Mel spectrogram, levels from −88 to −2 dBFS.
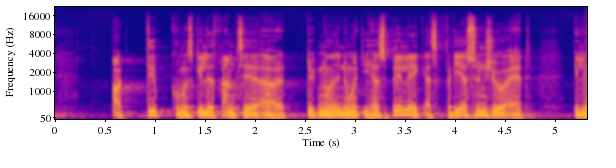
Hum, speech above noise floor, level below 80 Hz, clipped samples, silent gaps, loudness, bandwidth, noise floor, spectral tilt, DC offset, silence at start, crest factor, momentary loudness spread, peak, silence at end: none; 32 dB; -42 dBFS; under 0.1%; none; -16 LUFS; 16.5 kHz; -47 dBFS; -5.5 dB/octave; under 0.1%; 0 s; 12 dB; 9 LU; -4 dBFS; 0 s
